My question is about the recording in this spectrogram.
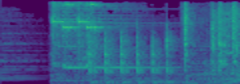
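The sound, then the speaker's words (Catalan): A doorbell chimes a ding-dong, its tone ringing out and fading before a loud, busy blare of rhythmic, bursting noise takes over and nearly drowns it. “¿no oyes el timbre?”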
